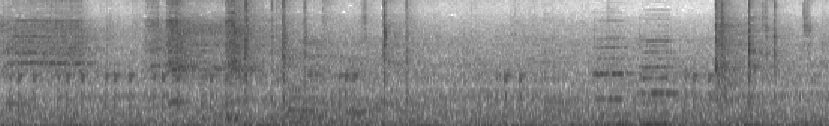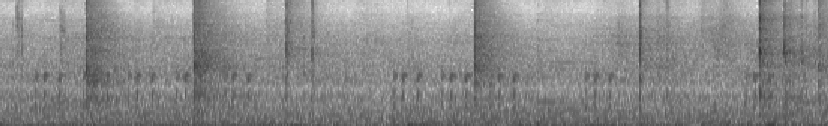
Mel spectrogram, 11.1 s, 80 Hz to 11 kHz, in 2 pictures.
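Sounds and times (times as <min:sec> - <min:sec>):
slot machine beeping tones: 0:00.0 - 0:01.6, 0:03.1 - 0:07.2
steady low hum: 0:00.0 - 0:11.0
sharp clicks: 0:04.8 - 0:07.7.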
